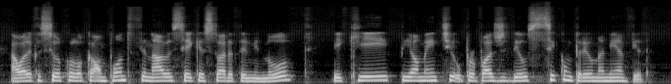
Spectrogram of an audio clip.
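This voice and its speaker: Woman at a very fast pace, fairly low in pitch, with very even loudness, fairly even intonation and noticeable background noise. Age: 60s. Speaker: pastor. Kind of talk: casual chat. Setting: studio.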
